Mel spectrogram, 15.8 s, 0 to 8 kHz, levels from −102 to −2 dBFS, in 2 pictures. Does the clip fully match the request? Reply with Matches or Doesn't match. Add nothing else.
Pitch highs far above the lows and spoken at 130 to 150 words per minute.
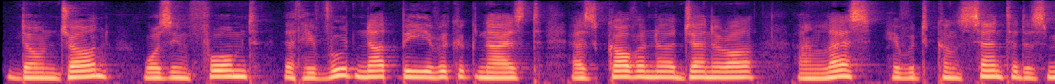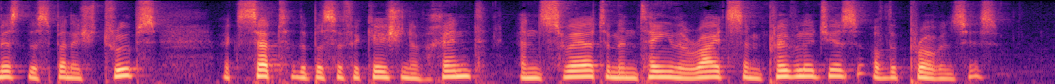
Doesn't match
